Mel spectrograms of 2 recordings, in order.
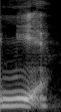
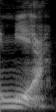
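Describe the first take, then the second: First: It has the ordinary southeastern Finnish vowel. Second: The vowel is broader, almost like an 'a'.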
